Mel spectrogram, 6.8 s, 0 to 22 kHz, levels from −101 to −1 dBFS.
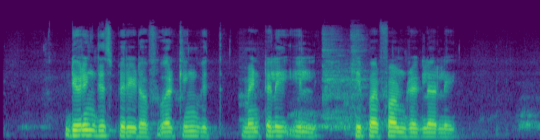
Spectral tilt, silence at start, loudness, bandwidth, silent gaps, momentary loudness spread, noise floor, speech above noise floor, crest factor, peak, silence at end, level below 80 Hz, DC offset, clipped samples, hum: -7 dB/octave; 0.8 s; -23 LUFS; 10.5 kHz; none; 14 LU; -62 dBFS; 40 dB; 20 dB; -4 dBFS; 0.15 s; -70 dBFS; under 0.1%; under 0.1%; none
